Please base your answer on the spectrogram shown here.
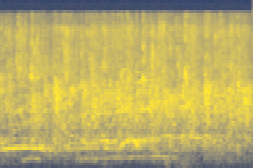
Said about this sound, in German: Können wir noch einen Applaus geben für die Front Row?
